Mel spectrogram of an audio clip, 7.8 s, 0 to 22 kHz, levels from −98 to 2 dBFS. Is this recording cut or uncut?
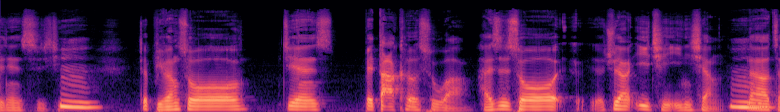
cut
